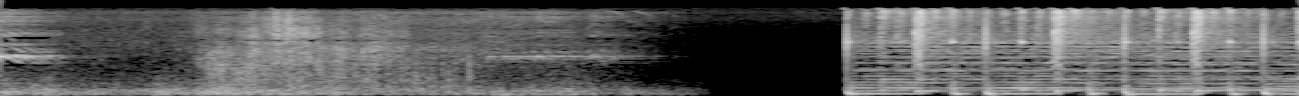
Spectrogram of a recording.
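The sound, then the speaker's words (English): Low, rolling thunder of a coming storm rumbles loudly for about five seconds and fades away; after a short silence, music starts up. No one speaks. “I think a storm's coming.”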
